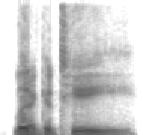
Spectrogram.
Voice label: "legatee", American

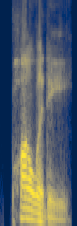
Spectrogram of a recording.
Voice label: "polity", American

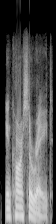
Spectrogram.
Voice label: "incarcerate", American

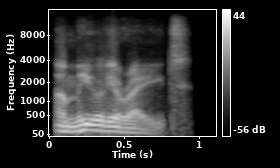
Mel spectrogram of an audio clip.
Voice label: "Ameliorate", British

